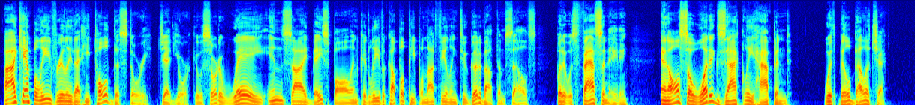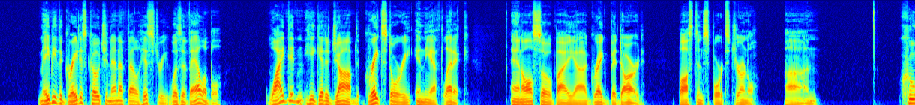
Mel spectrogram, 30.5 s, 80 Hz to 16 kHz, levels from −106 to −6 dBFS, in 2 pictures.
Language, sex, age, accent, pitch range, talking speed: English, male, 50-69, American, 85-115 Hz, 145 wpm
